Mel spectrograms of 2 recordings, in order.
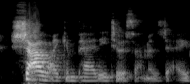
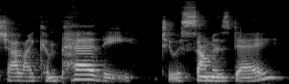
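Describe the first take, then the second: First: The stress falls on the word shall. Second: The stress falls on the nouns and verbs.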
